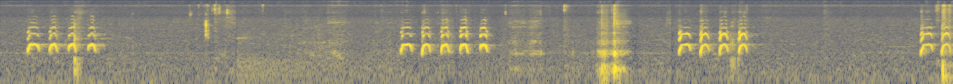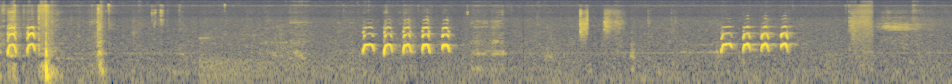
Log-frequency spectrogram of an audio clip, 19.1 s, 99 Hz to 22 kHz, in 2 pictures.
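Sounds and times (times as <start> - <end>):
parakeet shrill calls: 16.7 - 17.5.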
